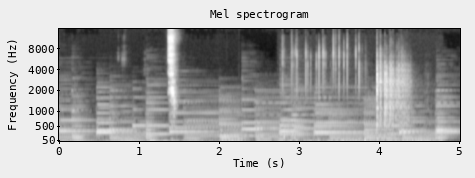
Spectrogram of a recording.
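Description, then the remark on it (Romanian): A small clatter of a die rolled in a game of Nu te supăra: a single sharp knock, then a quick run of rattling clicks and bounces, over a steady tonal background. “Tu da acolo cu zarul mai întâi.”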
